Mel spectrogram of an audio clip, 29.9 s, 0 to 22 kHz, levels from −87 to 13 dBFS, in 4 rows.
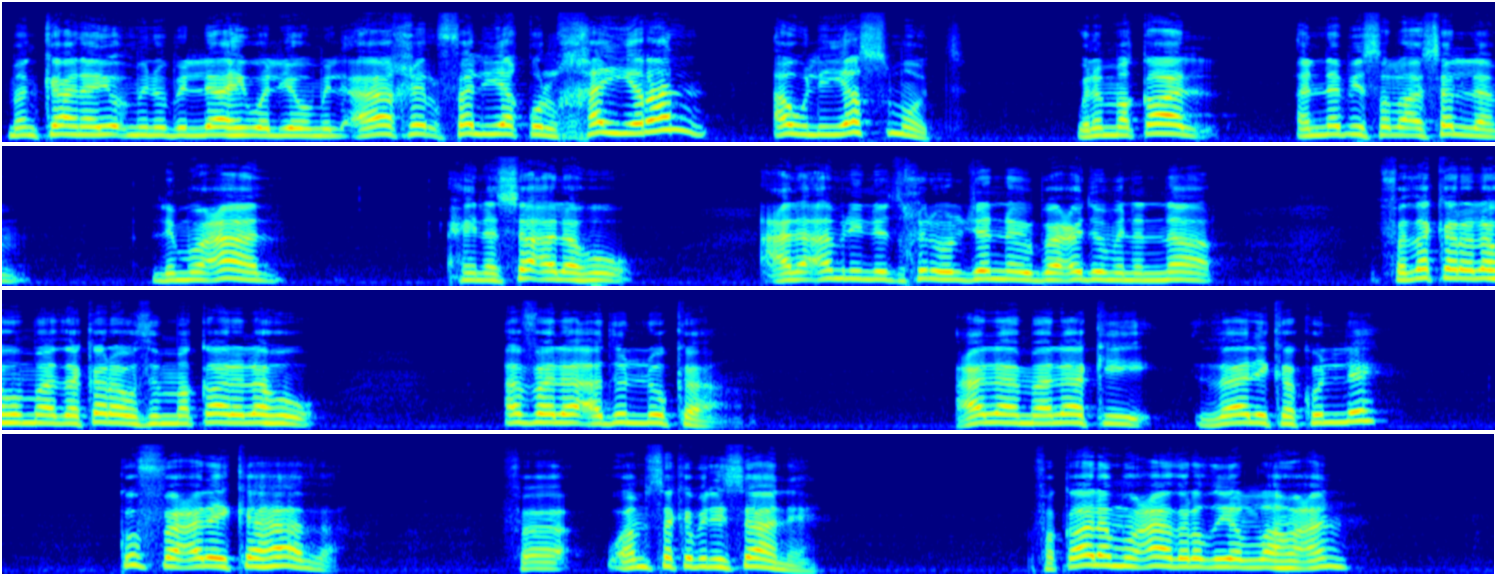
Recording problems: none

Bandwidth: 15.5 kHz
